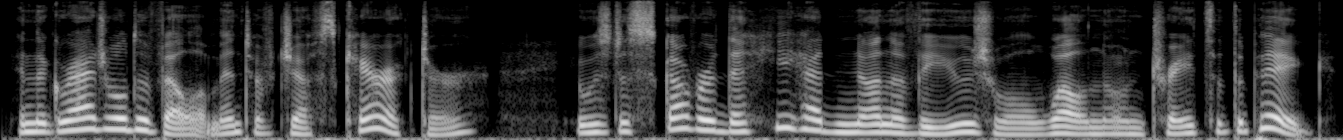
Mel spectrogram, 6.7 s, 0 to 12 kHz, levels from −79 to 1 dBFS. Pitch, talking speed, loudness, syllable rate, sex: 200 Hz, 195 wpm, -16 LUFS, 5.3 syllables/s, female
